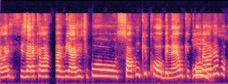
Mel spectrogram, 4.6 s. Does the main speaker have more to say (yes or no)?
no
